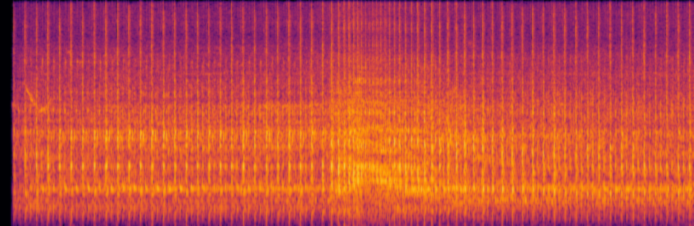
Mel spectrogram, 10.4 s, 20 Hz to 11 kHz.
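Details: Seat Ibiza 1.4 16v BBY petrol engine idles with a sharp, steady knock about three times a second; cause unknown after oil change, replaced broken timing belt idler and new hydraulic lifters.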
